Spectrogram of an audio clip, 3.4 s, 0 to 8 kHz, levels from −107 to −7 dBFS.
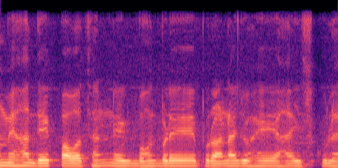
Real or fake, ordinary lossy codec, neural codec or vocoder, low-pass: real; none; none; 7.2 kHz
